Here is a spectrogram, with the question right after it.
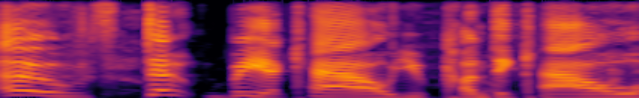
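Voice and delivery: put-on cockney London accent. Describing how her friends talk, quoting them in a cockney accent. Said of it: "talk with their cockney accent and say".

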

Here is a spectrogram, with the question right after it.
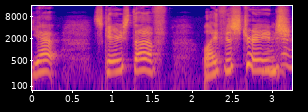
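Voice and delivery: high, awkward placating tone.

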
